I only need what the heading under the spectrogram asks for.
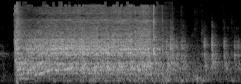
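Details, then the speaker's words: Powerhorse 9000ES generator after new solenoid fitted and switch temporarily reconnected, carburetor superficially cleaned, no air filter: brief crank, catches straight away and runs steadily; clean electric start. "i'm just putting everything back the way it was except with a new solenoid so all right i've got the battery hooked back up and i just hooked the switch back up temporarily let's see what happens"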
